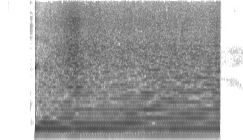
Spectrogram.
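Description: A single loud, steady ship's horn blast, sounded by pulling a rope attached to the boat's horn at the bow, low-pitched and rich in harmonics, holding for nearly three seconds before cutting off abruptly. No voices accompany it.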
